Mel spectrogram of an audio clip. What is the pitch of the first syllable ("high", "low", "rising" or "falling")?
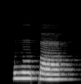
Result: high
